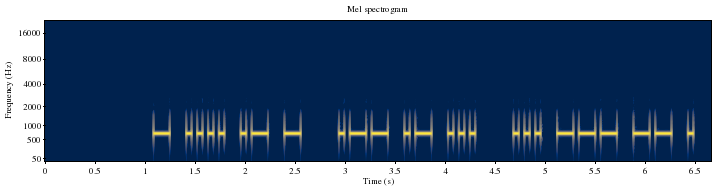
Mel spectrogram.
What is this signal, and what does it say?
Morse code, heard as a keyed tone, about 22 wpm, 700 Hz. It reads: THAT WAS SOME
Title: Sentences from Top 1400 Words 22wpm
